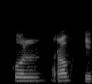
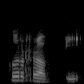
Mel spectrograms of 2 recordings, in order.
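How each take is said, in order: First: The L is clearly pronounced before the R. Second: The L merges into a doubled R sound. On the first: The speaker calls it wrong. "tidak dibaca kul robbi" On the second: The speaker calls it right. "langsung ke ro-nya"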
